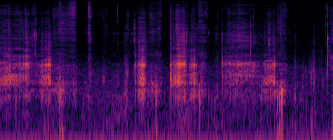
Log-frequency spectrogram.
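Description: A man slurps food loudly and close up.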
